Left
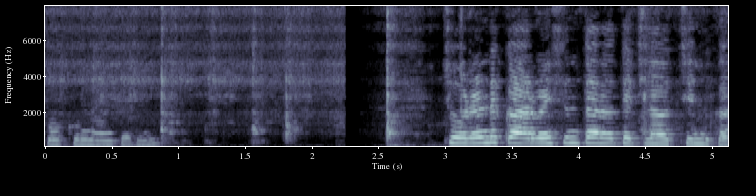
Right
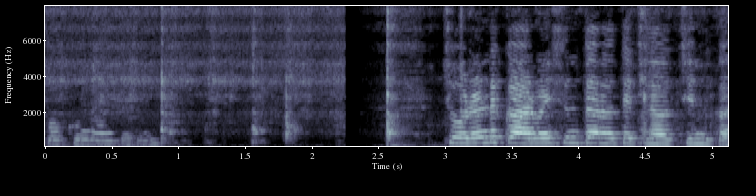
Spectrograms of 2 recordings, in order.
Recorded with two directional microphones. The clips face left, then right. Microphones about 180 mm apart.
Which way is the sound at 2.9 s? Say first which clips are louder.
Left 6 dB; 35° left (ahead or behind).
